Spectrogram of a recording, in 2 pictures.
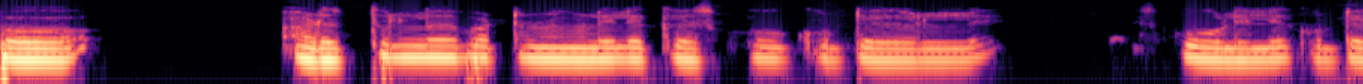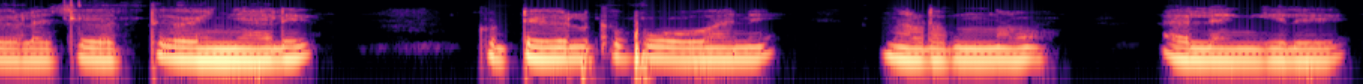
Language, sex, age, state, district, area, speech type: Malayalam, male, 18-30, Kerala, Kozhikode, rural, spontaneous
